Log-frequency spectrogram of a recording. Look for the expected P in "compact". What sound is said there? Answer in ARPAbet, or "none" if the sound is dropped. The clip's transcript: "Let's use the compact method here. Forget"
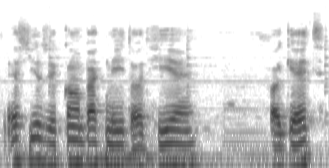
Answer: B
